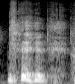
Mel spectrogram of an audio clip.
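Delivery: short, loud, high laugh; quick high cackle. Real, not acted. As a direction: burst out laughing. Laughing at the belly flop.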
